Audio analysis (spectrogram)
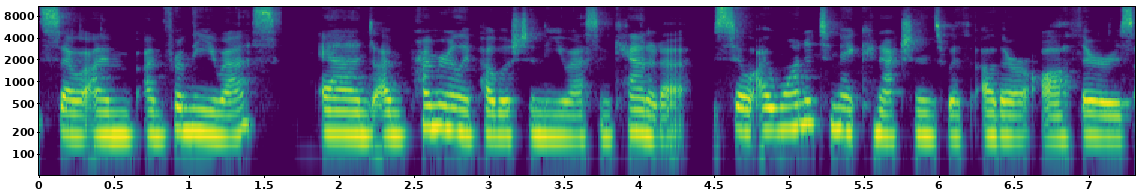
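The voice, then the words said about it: North American accent. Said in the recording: “my accent are North American”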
